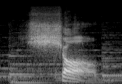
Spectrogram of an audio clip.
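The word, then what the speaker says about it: Seam: anything better to do the names seem pronounced Sean Oh like Sean and this is my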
